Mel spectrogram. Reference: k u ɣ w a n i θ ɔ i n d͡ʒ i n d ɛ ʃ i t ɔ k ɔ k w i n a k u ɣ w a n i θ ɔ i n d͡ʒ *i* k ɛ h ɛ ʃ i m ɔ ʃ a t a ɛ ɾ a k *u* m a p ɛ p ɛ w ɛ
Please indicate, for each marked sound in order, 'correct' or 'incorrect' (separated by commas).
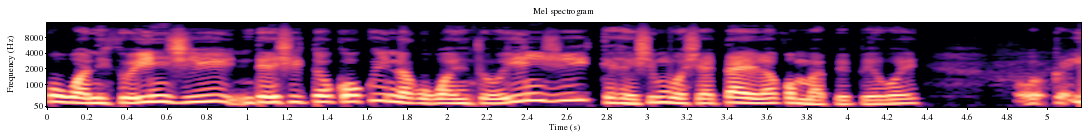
correct, incorrect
